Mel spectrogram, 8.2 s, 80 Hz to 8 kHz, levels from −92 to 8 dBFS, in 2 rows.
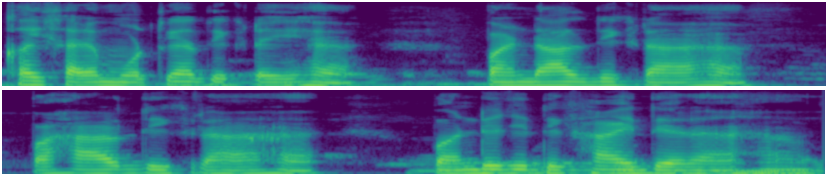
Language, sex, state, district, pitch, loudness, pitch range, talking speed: Hindi, male, Bihar, Patna, 120 Hz, -17 LUFS, 115-125 Hz, 145 wpm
